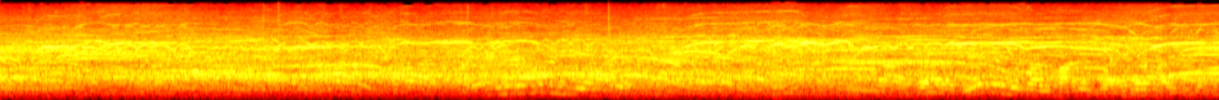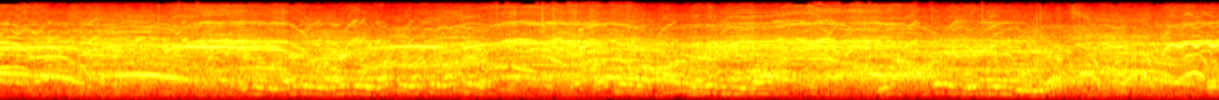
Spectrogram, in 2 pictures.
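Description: A large crowd of men cheers and shouts loudly outdoors.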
